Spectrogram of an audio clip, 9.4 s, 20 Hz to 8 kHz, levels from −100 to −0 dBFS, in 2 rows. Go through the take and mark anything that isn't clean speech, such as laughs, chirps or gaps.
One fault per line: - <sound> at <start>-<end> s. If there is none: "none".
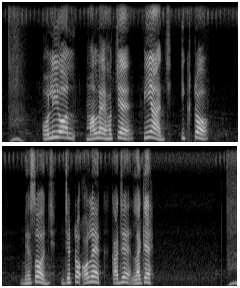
none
